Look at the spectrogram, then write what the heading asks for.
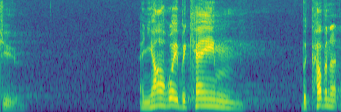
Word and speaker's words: Yahweh: word that is almost untranslatable he says we pronounce it yahweh god says in giving moses that hebrew verb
